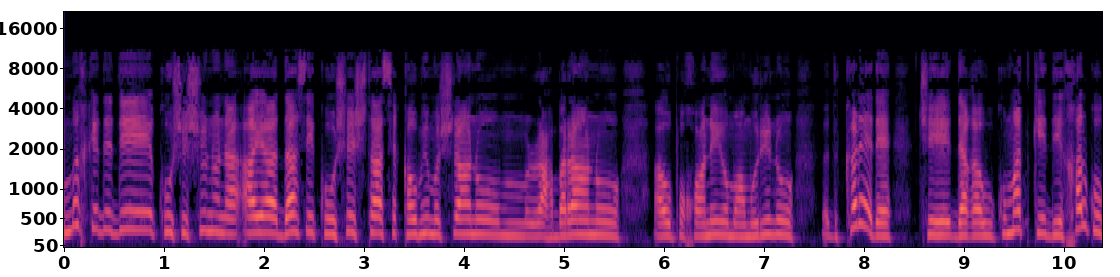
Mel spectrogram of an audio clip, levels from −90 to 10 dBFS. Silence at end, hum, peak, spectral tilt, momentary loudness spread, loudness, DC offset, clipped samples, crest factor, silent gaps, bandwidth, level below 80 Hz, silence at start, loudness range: 0 s; none; -12 dBFS; -4.5 dB/octave; 8 LU; -28 LUFS; under 0.1%; under 0.1%; 16 dB; none; 11 kHz; -68 dBFS; 0 s; 2 LU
